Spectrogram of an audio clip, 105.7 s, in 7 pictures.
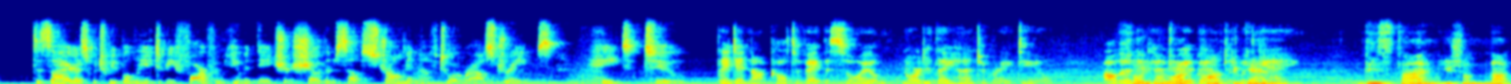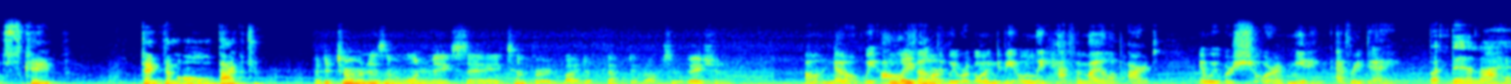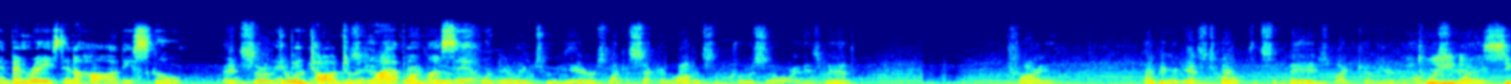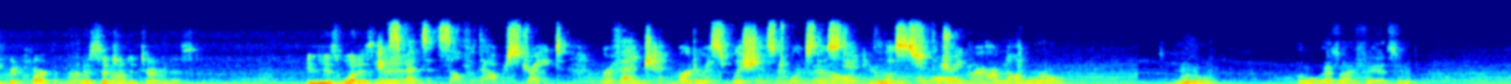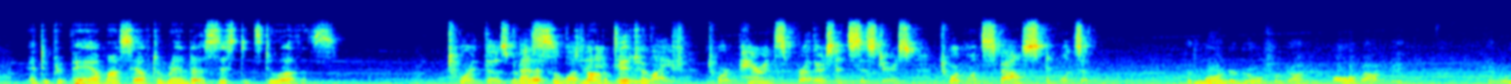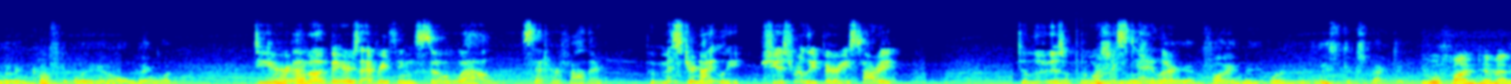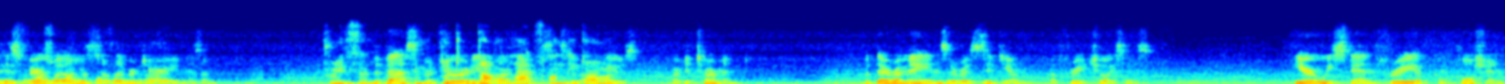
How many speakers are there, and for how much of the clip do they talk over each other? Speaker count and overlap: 7, about 21%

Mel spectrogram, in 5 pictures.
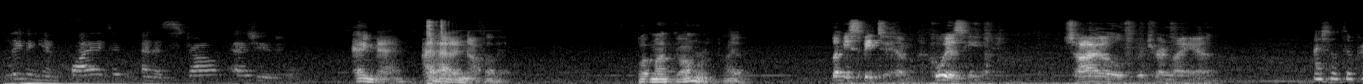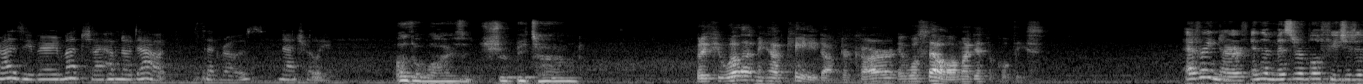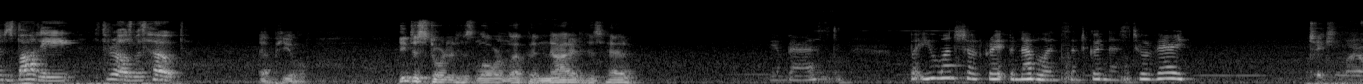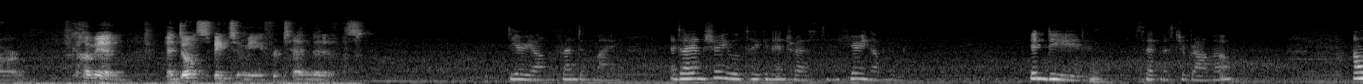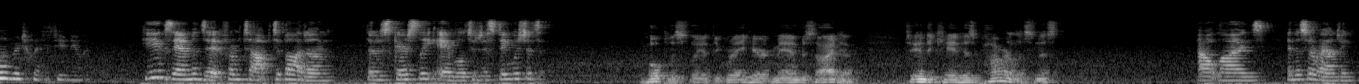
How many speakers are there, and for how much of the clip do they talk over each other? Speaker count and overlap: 7, no overlap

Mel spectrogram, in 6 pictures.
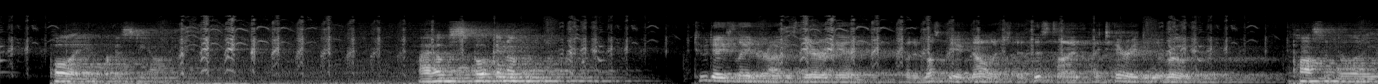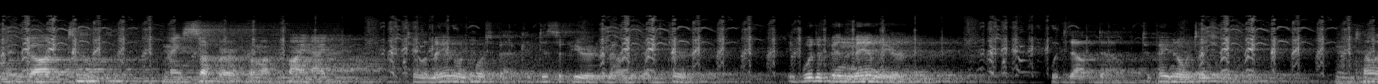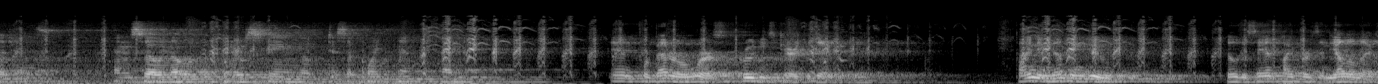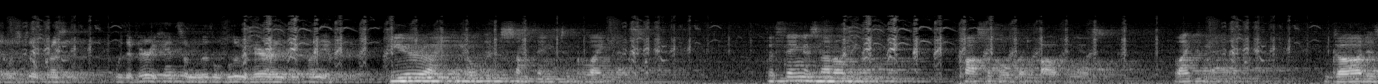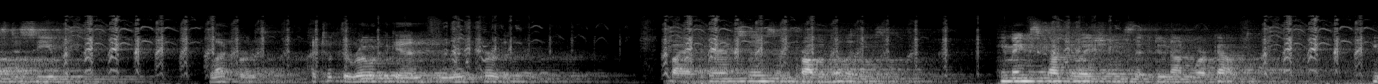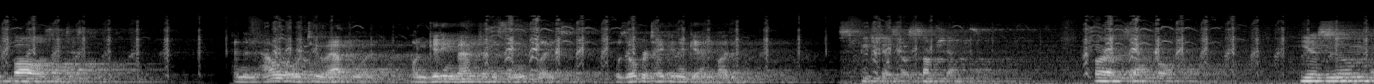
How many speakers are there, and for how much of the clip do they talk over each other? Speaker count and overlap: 2, no overlap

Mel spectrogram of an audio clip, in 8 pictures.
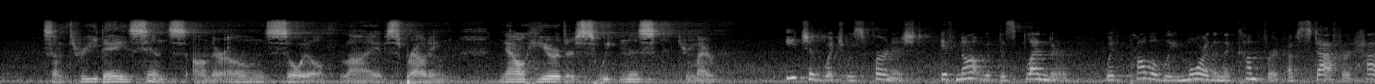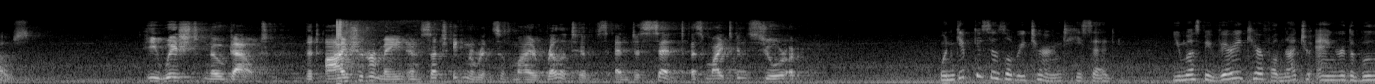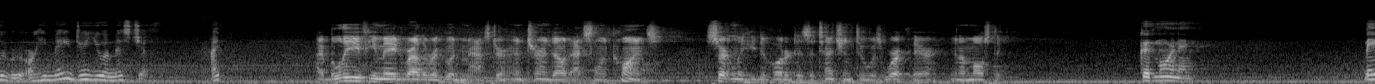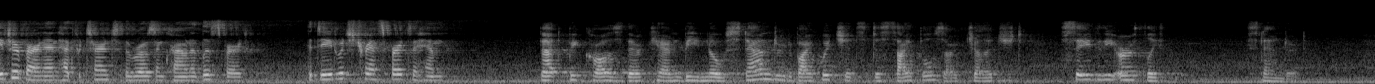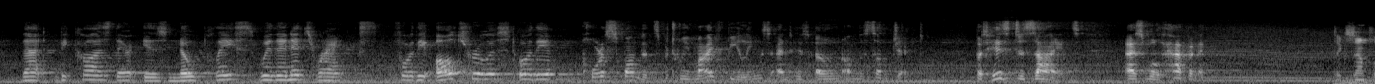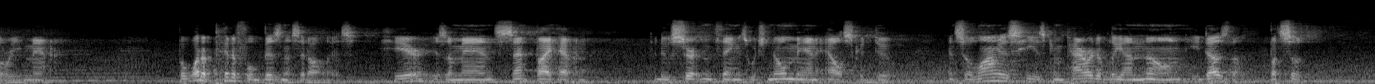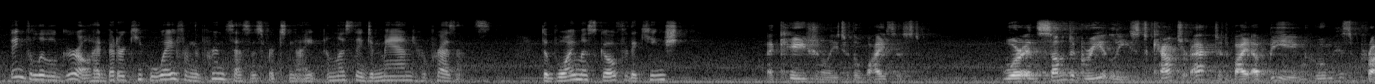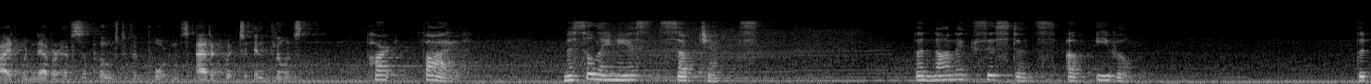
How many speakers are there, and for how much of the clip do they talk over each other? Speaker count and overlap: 7, no overlap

